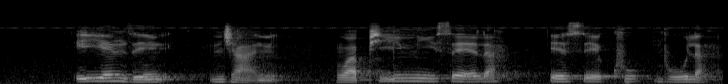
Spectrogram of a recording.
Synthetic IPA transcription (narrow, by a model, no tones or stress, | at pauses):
ijɛnd͡zʱɛ | nd͡ʒʱanḭ | wapʰimisɛla | ɛsḛkʰumbʱuːla̰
